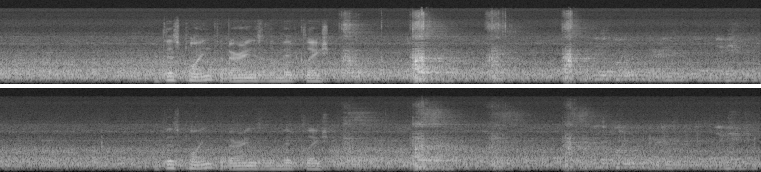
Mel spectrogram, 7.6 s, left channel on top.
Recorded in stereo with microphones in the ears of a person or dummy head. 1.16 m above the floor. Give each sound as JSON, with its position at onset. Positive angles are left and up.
{"t": 1.6, "sound": "a man speaking", "side_deg": 40, "distance_m": 0.7}
{"t": 3.4, "sound": "sawing", "side_deg": 40, "distance_m": 1.5}
{"t": 5.8, "sound": "a man speaking", "side_deg": 5, "distance_m": 8.5}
